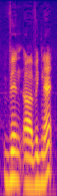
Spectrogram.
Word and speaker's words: vignette: Oh, Sacred Earth Promise is a 1-hour vignette. I think that's pronounced right. Vignette. I think it's vignette. I think you don't pronounce the G. Silent, I think.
